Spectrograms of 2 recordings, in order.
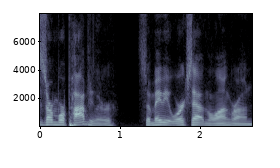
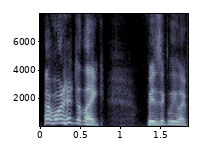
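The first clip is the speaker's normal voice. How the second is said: excited; 5 semitones higher, 6 dB louder, faster than usual. Real, not acted. Excited retelling, laughing.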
